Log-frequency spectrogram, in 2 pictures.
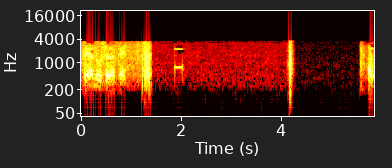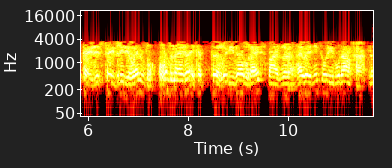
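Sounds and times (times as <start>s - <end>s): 
brief bursts of static: 0.0s - 1.5s
speech: 0.1s - 1.4s, 6.0s - 11.6s
single short DTMF telephone tone: 1.9s - 2.1s.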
